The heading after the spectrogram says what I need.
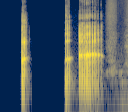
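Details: Two short gulping sounds, then a longer, rattling, voiced belch from a man; burping.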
